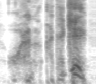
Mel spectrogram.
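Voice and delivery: breathy hushed prompt; prompting whisper. Acted. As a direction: whisper the cue urgently. Prompting a forgotten stage line. (小声でこっそり教える)

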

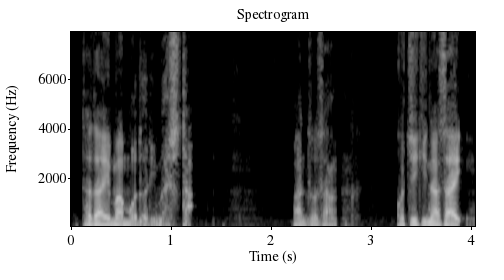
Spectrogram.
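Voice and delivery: low, restrained displeasure; stern master. Acted. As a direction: summon the culprit in a low voice. Master confronts caught head clerk.

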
